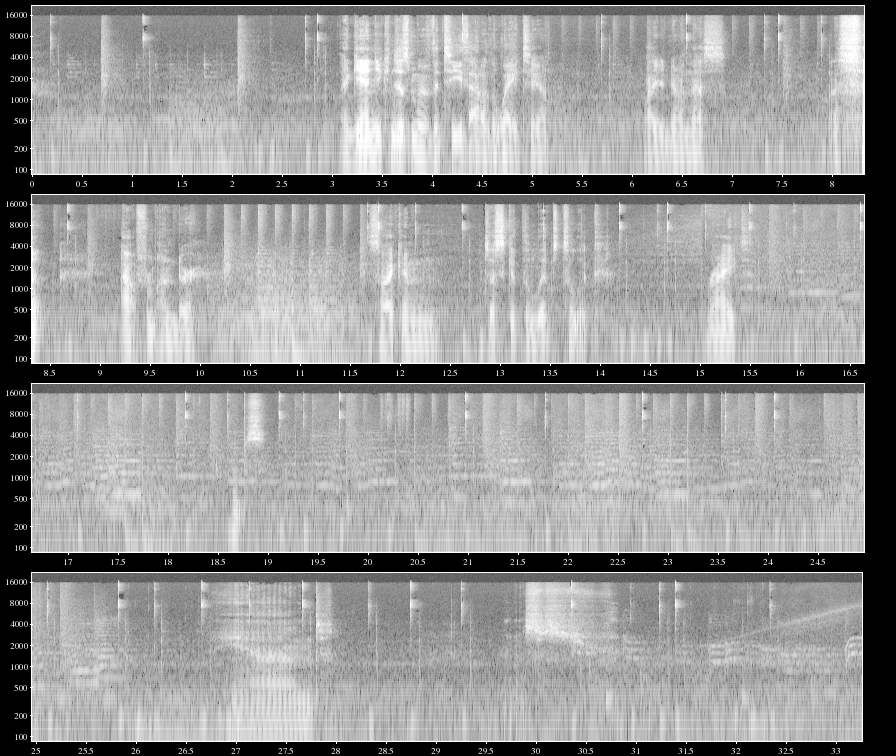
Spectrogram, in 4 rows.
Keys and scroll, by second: 2.3 t, 12.8 t, 14.3 t, 26.0 c, 32.1 c.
